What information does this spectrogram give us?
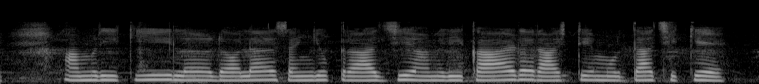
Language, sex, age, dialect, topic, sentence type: Magahi, female, 18-24, Northeastern/Surjapuri, banking, statement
